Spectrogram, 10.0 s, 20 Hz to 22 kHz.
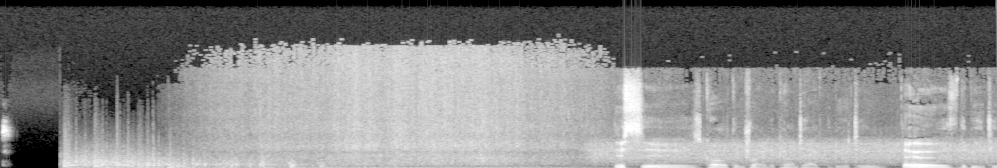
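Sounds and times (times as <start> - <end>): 
wind over the ocean: 1.4 - 6.2
rushing wash of ocean waves: 2.4 - 6.6
boat engine rumbling as the boat starts: 3.0 - 6.1
speech: 6.2 - 9.9.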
